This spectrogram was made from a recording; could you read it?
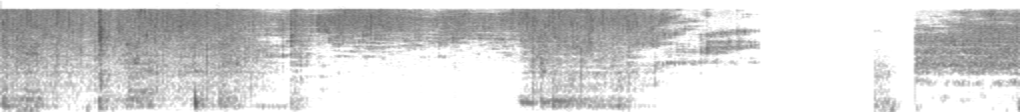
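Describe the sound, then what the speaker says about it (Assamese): Onions fry in a pan over a firewood fire, a loud bright sizzle with scraping stirs that fades to near silence near the end before the hiss resumes briefly. "প্ৰথমতে পিঁয়াজখিনি এনেদৰে ভাজি ল'লোঁ।"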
